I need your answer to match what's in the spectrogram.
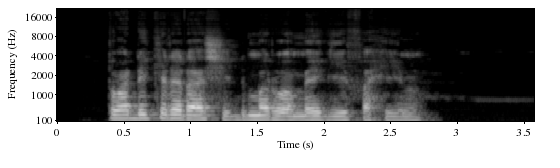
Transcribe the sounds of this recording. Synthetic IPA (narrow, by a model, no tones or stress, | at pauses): tuwaɗikiɾeɾaʃidimaɾwameɡifahim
